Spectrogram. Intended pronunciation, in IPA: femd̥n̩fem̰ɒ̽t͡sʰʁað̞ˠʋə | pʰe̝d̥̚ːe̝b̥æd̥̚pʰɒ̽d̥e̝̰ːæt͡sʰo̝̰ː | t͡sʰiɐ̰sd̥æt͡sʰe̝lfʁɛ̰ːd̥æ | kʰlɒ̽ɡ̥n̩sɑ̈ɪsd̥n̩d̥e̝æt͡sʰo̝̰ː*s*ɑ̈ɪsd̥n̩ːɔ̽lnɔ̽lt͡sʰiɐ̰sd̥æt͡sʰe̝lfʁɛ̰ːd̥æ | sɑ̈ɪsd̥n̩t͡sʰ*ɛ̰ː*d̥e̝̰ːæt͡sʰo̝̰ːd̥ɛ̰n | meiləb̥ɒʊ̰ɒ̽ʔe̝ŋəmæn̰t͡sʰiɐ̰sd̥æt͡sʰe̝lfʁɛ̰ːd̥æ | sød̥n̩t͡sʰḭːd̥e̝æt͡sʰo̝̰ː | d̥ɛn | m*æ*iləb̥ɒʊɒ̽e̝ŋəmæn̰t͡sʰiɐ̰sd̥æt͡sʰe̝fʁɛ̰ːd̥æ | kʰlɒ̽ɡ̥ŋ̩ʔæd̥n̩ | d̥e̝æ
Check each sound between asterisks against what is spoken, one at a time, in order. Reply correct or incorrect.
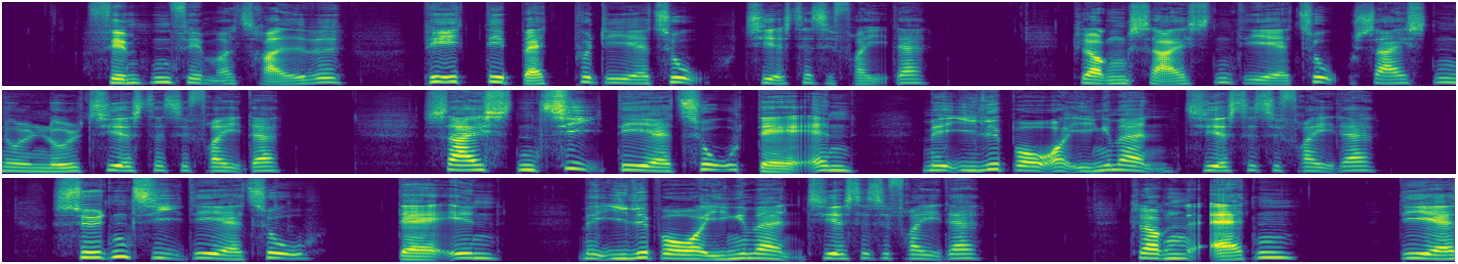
correct, incorrect: ḭː, incorrect: e

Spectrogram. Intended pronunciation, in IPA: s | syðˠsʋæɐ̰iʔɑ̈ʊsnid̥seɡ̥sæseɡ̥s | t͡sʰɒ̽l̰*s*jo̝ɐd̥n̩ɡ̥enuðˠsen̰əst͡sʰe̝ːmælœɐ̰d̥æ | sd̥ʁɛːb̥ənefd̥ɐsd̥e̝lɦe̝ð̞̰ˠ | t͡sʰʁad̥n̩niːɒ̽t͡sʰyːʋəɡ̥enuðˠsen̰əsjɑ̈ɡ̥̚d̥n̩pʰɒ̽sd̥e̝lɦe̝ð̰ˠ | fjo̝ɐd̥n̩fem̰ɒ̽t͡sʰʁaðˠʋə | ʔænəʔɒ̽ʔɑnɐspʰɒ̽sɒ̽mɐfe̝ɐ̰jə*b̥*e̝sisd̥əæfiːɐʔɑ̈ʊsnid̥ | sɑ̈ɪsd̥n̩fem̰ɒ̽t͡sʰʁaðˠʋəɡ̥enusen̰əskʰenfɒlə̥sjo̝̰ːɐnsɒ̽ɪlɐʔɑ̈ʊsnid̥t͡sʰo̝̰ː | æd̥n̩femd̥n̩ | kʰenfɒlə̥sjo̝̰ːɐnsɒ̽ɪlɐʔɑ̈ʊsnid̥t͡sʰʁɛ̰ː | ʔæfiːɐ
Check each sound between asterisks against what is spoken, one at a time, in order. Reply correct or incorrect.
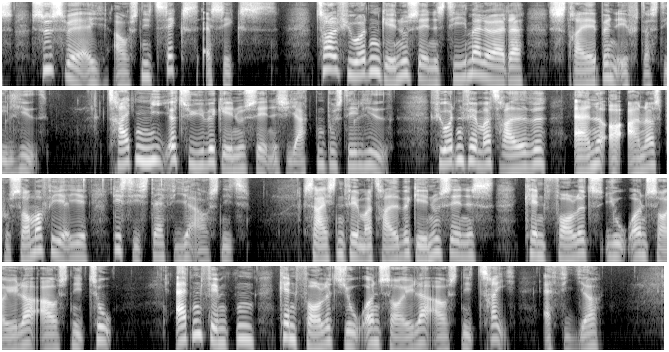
incorrect: f, incorrect: d̥

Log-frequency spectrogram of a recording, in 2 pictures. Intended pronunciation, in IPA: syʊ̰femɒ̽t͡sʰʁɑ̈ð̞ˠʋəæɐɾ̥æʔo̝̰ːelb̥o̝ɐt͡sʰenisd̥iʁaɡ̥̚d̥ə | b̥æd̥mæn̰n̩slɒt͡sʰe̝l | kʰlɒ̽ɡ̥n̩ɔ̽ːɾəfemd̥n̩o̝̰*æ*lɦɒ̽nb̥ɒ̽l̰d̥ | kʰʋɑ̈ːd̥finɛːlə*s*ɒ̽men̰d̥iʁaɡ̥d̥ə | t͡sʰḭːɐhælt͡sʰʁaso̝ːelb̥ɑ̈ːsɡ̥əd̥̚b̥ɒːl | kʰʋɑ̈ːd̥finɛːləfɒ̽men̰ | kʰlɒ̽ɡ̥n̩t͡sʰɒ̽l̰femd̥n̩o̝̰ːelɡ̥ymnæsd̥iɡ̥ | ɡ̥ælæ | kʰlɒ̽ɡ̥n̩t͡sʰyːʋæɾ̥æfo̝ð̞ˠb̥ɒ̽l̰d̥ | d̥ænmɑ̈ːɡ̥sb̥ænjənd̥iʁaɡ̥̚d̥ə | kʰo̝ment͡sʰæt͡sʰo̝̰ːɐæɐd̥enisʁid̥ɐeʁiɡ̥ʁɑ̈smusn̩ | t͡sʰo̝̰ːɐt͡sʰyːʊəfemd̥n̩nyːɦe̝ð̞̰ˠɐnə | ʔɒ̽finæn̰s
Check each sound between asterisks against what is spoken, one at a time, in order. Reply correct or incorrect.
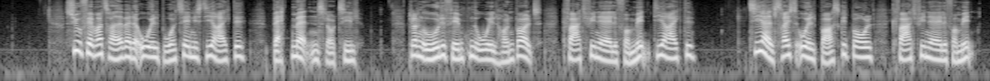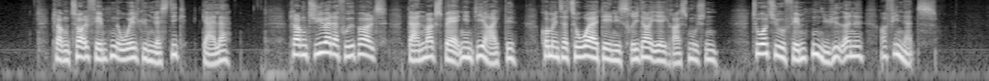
incorrect: e, incorrect: f

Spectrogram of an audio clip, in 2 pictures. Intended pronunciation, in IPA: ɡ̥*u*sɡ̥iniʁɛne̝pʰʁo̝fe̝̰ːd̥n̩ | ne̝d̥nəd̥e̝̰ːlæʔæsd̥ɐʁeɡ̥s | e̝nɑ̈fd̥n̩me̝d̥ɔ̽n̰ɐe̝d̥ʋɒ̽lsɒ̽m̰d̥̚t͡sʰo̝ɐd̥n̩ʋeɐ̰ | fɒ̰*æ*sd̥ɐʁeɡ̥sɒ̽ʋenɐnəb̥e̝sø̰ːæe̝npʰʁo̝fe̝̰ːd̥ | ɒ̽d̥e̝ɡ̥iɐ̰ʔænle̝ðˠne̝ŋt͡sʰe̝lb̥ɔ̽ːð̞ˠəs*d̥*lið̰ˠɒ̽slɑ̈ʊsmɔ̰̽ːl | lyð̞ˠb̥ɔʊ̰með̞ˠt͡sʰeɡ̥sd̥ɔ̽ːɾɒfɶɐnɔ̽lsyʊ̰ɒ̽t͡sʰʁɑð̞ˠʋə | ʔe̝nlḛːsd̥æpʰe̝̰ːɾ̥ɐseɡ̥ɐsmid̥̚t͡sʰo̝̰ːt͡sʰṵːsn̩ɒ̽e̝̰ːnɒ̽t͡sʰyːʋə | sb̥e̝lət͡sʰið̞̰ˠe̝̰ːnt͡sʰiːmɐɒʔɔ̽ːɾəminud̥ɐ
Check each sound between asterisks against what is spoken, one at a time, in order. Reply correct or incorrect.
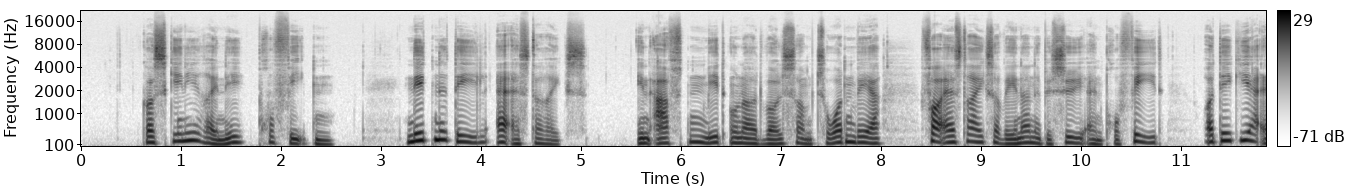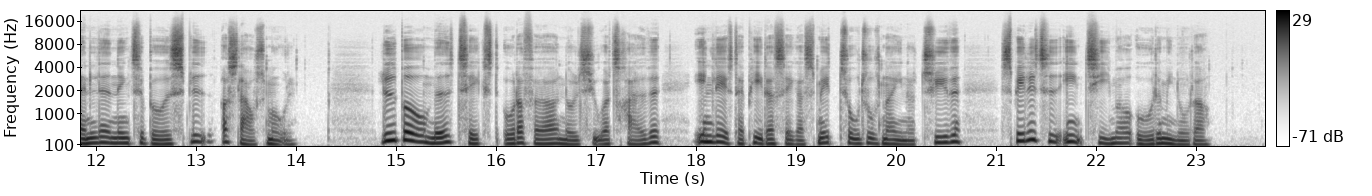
incorrect: ɒ, correct, incorrect: b̥

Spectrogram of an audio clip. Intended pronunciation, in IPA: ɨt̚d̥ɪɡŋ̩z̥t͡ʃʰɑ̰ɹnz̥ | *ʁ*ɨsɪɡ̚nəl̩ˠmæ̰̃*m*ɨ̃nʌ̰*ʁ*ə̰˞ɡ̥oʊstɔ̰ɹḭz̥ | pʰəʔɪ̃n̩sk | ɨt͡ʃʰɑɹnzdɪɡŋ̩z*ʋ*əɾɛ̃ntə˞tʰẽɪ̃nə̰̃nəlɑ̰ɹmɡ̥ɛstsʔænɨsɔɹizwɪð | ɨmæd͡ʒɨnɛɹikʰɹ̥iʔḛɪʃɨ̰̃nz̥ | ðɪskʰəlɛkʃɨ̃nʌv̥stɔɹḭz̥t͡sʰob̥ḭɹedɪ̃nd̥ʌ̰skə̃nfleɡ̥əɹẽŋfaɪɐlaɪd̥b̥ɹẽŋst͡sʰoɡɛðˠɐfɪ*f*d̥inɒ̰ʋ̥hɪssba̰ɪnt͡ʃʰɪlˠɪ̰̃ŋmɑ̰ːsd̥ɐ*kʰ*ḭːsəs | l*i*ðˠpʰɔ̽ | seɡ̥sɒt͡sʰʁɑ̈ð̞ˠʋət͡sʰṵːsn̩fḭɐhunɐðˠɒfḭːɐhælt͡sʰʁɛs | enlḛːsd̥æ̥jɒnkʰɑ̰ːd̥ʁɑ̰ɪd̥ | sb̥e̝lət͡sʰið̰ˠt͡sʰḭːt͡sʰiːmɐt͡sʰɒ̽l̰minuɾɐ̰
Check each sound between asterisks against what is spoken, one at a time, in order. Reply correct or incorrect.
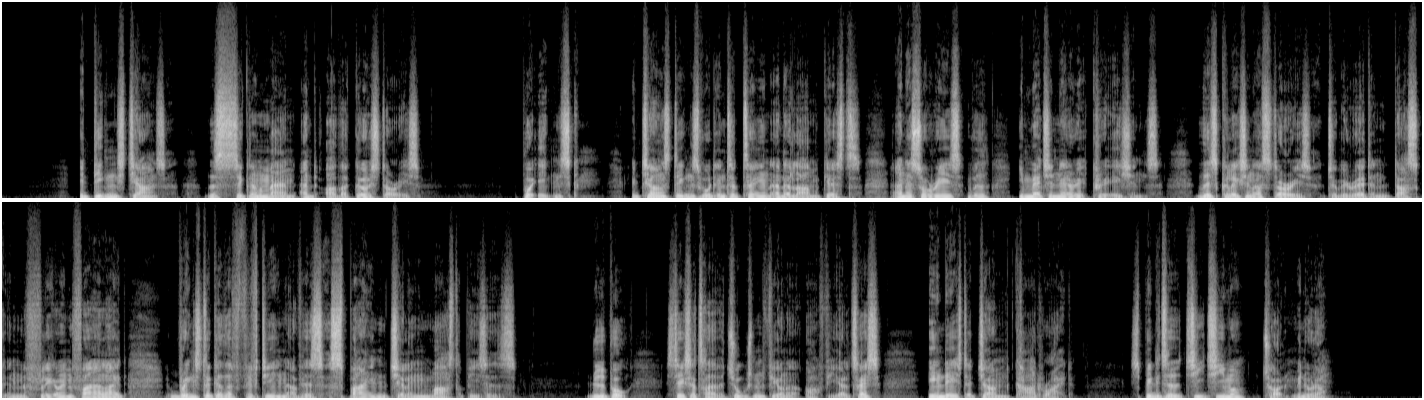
incorrect: ð, incorrect: n, incorrect: ð, incorrect: w, correct, incorrect: pʰ, incorrect: y

